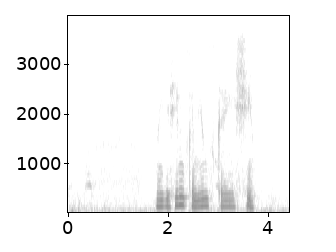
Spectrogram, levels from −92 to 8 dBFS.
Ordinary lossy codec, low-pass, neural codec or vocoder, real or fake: MP3, 24 kbps; 3.6 kHz; none; real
